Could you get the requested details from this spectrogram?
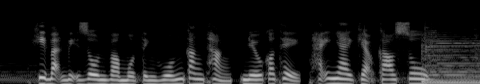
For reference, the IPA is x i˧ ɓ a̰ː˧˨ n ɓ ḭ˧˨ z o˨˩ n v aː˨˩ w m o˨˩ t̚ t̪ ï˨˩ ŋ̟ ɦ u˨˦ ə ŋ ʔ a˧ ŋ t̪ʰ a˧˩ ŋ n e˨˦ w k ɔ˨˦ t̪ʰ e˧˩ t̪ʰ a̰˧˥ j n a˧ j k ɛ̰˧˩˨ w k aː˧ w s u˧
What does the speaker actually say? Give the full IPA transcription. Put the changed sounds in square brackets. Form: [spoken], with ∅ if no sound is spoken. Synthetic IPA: x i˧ ɓ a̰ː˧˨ n ɓ ḭ˧˨ z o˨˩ n v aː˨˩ w m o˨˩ t̚ t̪ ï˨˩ ŋ̟ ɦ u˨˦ ə ŋ [k] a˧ ŋ t̪ʰ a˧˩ ŋ n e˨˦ w k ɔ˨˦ t̪ʰ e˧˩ t̪ʰ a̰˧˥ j [ɲ] a˧ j k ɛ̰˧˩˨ w k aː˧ w s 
